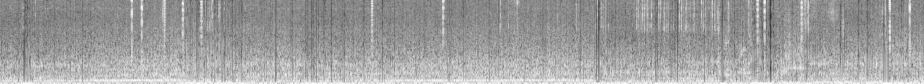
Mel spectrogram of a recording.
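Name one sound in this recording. Tyres rumble and hiss on the track.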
